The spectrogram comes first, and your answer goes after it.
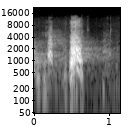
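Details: Daisy and Rose, Miniature Pinscher and Rat Terrier mixes, during a game of fetch on April 30: a short yip followed by one loud, full bark, then quiet.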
